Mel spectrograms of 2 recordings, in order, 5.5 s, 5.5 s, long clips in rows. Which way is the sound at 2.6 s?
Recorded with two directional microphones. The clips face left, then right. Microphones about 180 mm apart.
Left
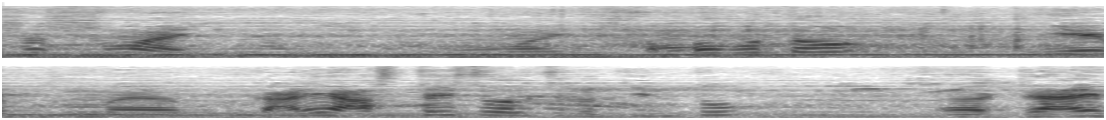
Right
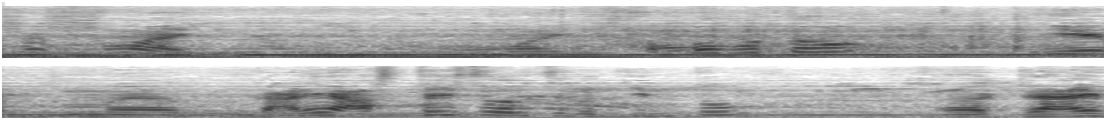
25° right (ahead or behind).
